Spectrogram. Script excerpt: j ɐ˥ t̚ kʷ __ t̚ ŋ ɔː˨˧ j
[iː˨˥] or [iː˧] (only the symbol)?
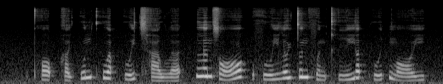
iː˨˥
